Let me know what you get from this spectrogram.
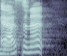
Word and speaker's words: Assonet: So again, 1653, Freetown was originally settled in, I assume it's just Assonet Bay. – Yep. – Because it is spelled Assonet. – Assonet. Yeah.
